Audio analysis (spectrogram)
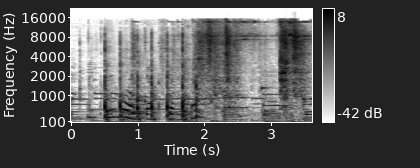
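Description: Homemade slime is stirred with water in a bowl, giving repeated clinks and scrapes of the utensil against the bowl in an uneven rhythm, close and fairly loud, with some wet swishing toward the end.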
